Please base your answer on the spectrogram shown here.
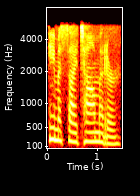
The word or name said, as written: hemocytometer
